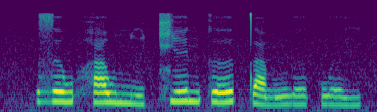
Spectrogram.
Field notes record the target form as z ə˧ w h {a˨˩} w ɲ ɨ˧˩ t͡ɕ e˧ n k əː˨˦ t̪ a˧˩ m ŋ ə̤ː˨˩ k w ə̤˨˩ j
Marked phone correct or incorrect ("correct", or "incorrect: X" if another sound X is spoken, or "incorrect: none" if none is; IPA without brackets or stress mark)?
incorrect: a˧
